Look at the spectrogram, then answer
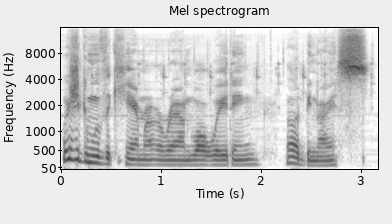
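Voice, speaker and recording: A man's voice: medium pitch, expressive, fast, warm tone, no room sound, soft background music. A man giving casual gameplay commentary in offhand asides. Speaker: let's player.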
